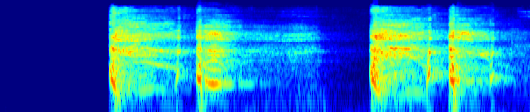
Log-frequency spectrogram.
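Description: Two bouts of coughing, each with two sharp bursts, four coughs in all, followed by trailing breath; a plain adult cough.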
